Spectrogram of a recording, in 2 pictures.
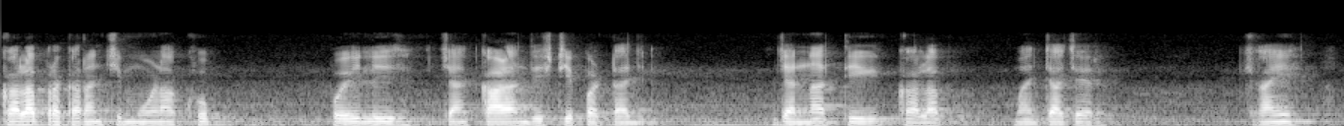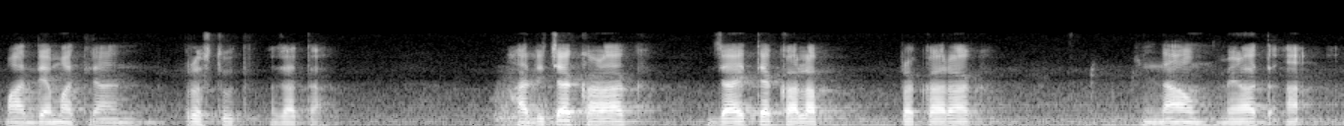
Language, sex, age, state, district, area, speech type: Goan Konkani, male, 18-30, Goa, Tiswadi, rural, spontaneous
